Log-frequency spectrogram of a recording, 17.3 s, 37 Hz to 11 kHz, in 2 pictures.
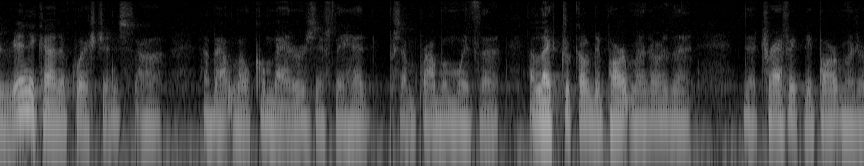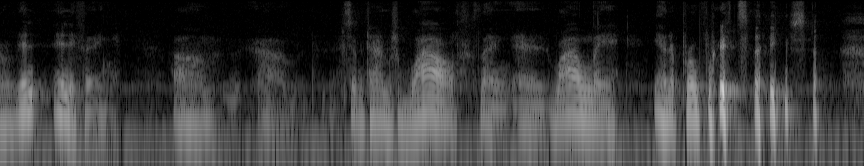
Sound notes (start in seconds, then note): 16.1 laugh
